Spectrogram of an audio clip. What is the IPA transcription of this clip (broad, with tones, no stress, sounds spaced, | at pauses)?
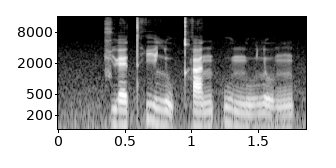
t͡ɕ ɥ ɛ˨˦ t̪ʰ i˥˨ l ṵ˨˩ kʰ a˨˦ n p u˥˨ n̪ u˨˦ l ʊ˨˦ ŋ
